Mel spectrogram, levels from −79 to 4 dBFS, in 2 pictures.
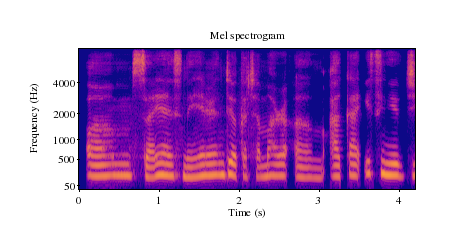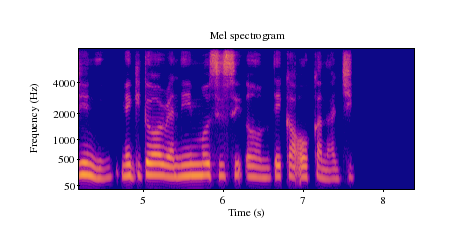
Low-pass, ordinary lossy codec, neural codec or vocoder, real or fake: none; none; codec, 16 kHz, 0.8 kbps, ZipCodec; fake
